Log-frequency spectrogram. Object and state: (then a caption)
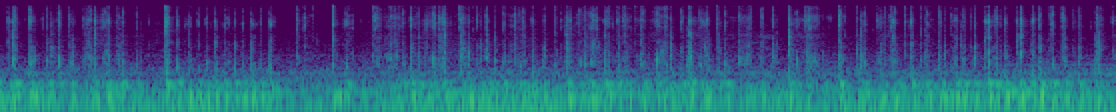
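Plastic laptop keyboard being typed on. Both hands type steadily with their fingertips on the black plastic chiclet keys of a silver Acer laptop resting on a desk. The result is a continuous, fast stream of short, crisp key clicks: each press has a dull low thump and a bright tick on top, and dies away almost at once. The typing stays at an even level for the whole clip.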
